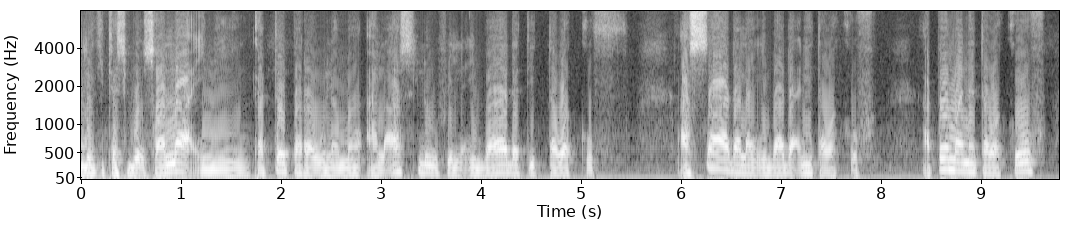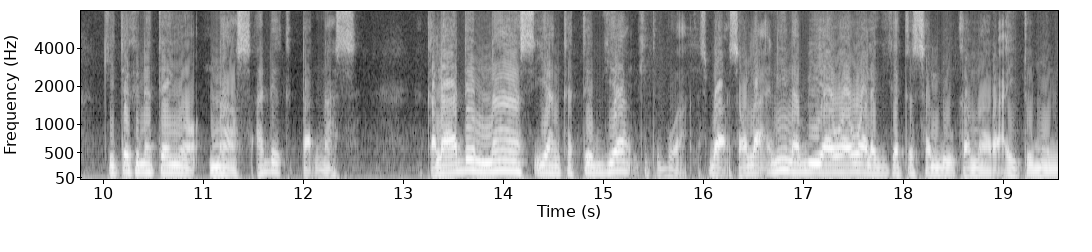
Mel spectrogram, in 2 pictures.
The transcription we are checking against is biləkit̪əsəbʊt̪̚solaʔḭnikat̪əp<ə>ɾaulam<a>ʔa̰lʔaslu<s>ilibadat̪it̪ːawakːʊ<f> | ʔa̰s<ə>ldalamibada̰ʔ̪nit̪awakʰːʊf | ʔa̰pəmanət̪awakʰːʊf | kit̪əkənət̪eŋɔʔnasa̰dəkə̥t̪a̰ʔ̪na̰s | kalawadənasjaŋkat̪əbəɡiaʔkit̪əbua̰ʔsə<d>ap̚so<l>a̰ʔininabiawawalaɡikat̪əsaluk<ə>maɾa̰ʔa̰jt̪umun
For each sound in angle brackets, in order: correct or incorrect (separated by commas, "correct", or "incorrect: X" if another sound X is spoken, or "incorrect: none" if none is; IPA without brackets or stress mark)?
incorrect: a, correct, incorrect: f, correct, incorrect: a, incorrect: b, correct, incorrect: a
